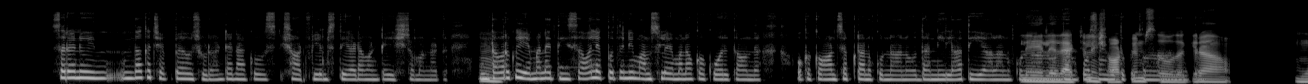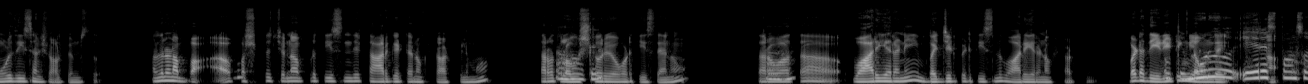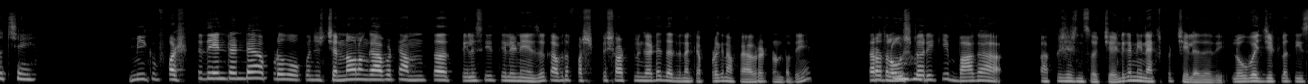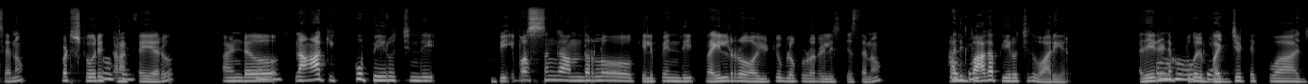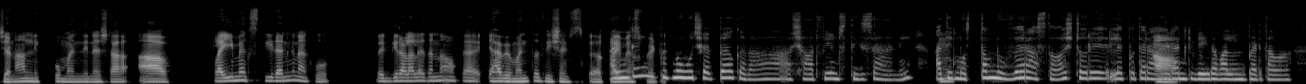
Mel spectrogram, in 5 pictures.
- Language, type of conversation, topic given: Telugu, podcast, ఫిల్మ్ లేదా టీవీలో మీ సమూహాన్ని ఎలా చూపిస్తారో అది మిమ్మల్ని ఎలా ప్రభావితం చేస్తుంది?
- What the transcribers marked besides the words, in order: in English: "షార్ట్ ఫిల్మ్స్"; in English: "కాన్సెప్ట్"; in English: "యాక్చువల్లీ"; other background noise; in English: "షార్ట్ ఫిల్మ్స్"; tapping; in English: "ఫస్ట్"; in English: "టార్గెట్"; in English: "లవ్ స్టోరీ"; in English: "బడ్జెట్"; in English: "షార్ట్ ఫిల్మ్. బట్"; in English: "ఎడిటింగ్‌లో"; in English: "ఫస్ట్"; in English: "ఫస్ట్ షార్ట్ ఫిల్మ్"; in English: "లవ్ స్టోరీ‌కి"; in English: "ఎక్స్‌పెక్ట్"; in English: "లో బడ్జెట్‌లో"; in English: "బట్ స్టోరీ‌కి"; in English: "అండ్"; in English: "యూట్యూబ్‌లో"; in English: "రిలీజ్"; in English: "బడ్జెట్"; in English: "క్లైమాక్స్"; in English: "షార్ట్ ఫిల్మ్స్"; in English: "స్టోరీ?"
